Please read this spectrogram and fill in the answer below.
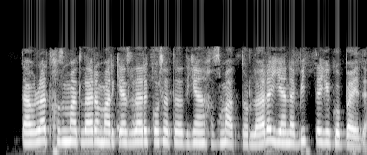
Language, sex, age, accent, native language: Uzbek, female, 18-24, Samarqand, Uzbek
